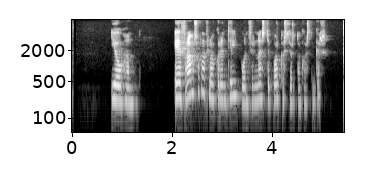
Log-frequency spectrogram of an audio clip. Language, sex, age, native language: Icelandic, female, 20-29, Icelandic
